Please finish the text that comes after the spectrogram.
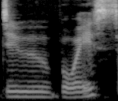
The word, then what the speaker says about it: Du Bois: Du Bois. I think the S is pronounced for some reason.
